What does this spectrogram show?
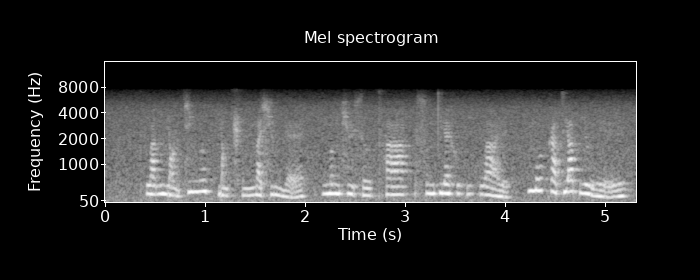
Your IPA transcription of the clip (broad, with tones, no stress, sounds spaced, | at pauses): pʰ w a˧˥ n n̪ j ɑ̰˨˩ ŋ t͡ɕ i˥ ŋ l u˥ pʰ j ɑ˨ ŋ ʈ͡ʂʰ ʊ˧˥ ŋ n̪ ä˥˩ ɕ y˥ m ɥ ɛ̰˨˩˦ | n̪ ɤ˥ ŋ ɕ y˥˩ s ɹ̩˧˥ t̪ʰ ä˥ | s ʊ˥ ŋ t̪ j ɛ˥ x u˥˩ p i˥ k w a˥˩ ɪ̯ | m o˥ ʊ̯ k ä˥˩ t̪ j ä˥ p i˧˥ ɻ w ḛ˨˩˦ ɪ̯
